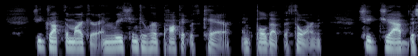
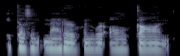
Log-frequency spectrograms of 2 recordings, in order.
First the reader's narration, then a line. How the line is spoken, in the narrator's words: the figure whispered, quieter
